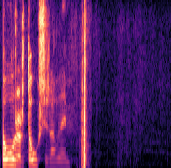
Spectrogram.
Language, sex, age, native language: Icelandic, female, 10, Icelandic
